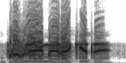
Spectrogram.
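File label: Speech Sound Russian; Common Player Weapon missiles; DCS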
